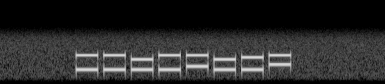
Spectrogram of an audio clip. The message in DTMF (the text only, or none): 3313912#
